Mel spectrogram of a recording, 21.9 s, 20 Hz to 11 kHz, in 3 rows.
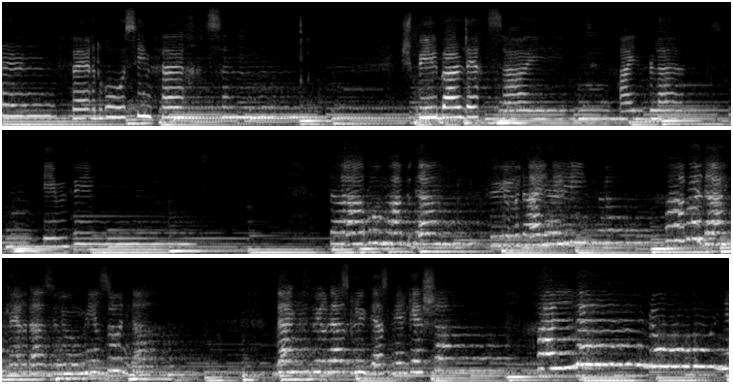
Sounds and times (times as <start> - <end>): Female singing: 0.0 - 3.1, 4.0 - 7.0, 7.7 - 9.2, 10.6 - 16.3, 17.3 - 21.8
Choir: 10.6 - 16.6, 17.3 - 21.8.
